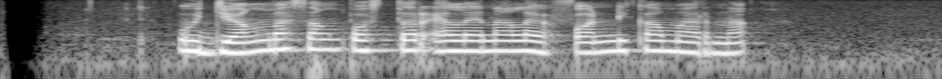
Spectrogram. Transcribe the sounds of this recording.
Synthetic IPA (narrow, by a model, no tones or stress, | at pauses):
ʔud͡ʒaŋmasaŋpɔst̪ərelɛnalɛfɔndikamarna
